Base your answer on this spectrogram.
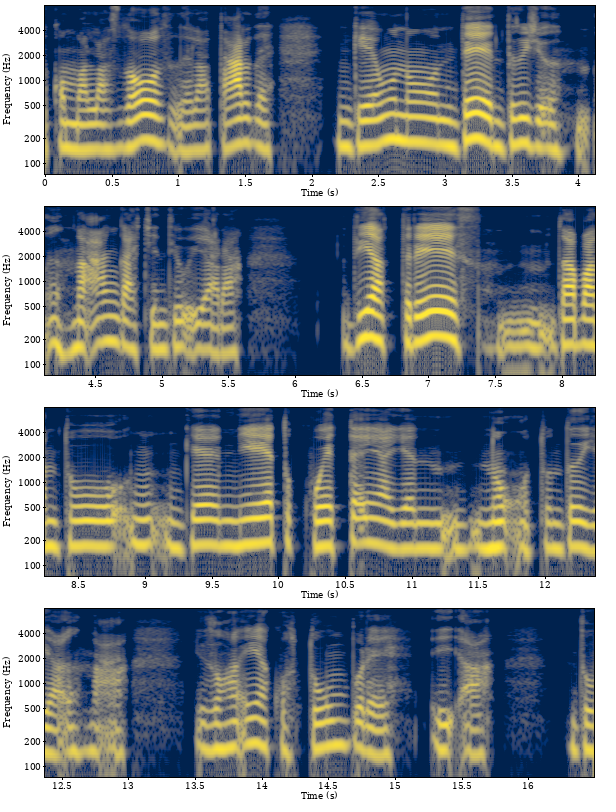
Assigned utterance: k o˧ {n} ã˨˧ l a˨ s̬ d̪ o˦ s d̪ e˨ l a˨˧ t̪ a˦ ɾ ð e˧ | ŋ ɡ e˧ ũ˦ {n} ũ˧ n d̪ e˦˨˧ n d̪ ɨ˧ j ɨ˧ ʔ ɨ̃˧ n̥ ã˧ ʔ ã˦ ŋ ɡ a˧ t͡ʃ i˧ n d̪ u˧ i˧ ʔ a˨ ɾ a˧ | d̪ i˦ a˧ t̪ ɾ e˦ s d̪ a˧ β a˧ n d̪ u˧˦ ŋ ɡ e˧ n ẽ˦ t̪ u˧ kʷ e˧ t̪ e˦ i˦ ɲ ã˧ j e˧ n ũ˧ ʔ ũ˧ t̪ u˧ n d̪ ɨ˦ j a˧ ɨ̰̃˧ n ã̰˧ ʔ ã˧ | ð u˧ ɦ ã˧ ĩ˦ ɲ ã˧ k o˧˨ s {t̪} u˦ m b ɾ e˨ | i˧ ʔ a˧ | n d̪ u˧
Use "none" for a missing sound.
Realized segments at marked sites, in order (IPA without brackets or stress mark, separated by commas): m, n, t̪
